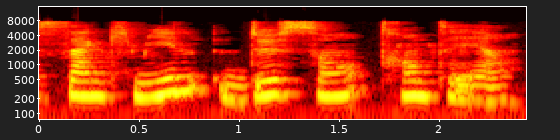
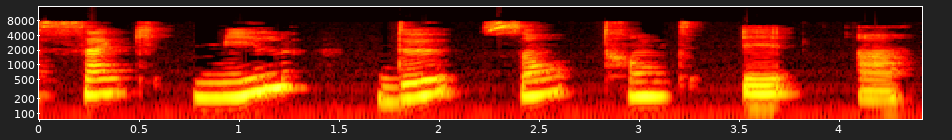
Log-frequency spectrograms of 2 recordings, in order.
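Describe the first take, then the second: First: The number is said at a normal speed. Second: The number is said more slowly.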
